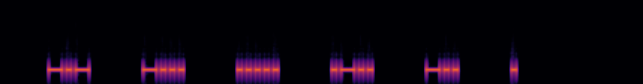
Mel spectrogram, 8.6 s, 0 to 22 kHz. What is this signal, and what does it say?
Morse code, heard as a keyed tone, about 20 wpm, spaced as for 9 wpm, 700 Hz. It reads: KB5LDE
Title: USA Call Signs - 4x Character Spacing - 20wpm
